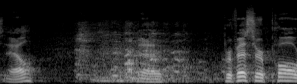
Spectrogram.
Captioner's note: audience laughs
